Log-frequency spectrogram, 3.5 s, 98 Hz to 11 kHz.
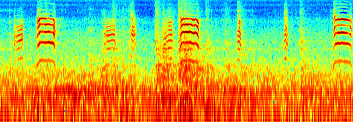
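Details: Zebra finch family, two parents with three juveniles, recorded 3 July 2022: nasal, arched, harmonic-rich beeping calls given singly and in pairs at irregular intervals, with a steady low background hum.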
